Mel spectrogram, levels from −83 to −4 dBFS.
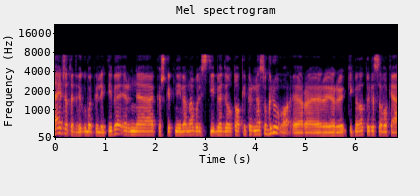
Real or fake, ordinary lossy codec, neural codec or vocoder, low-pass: real; MP3, 64 kbps; none; 7.2 kHz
